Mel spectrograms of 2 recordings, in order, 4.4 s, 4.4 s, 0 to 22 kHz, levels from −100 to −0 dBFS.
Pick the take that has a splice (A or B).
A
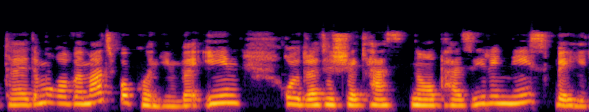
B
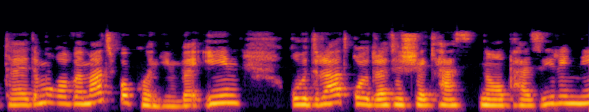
A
